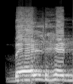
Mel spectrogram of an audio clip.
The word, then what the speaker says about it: baldhead: বলড হেড এটাকে আমরা বেলডহেড বলে থাকি। যার সঠিক উচ্চারণ হচ্ছে বলড হেড।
